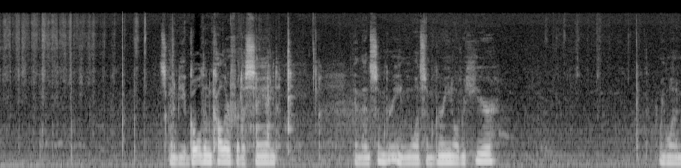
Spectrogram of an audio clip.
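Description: A paintbrush swishes and dabs in wet paint.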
